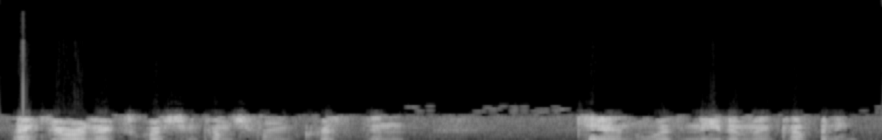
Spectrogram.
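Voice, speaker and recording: A man's voice: fairly low pitch, animated, moderate pace. A man working as conference operator, formally announcing the next caller. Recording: noisy, narrow telephone line.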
